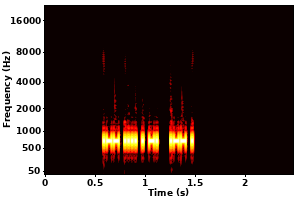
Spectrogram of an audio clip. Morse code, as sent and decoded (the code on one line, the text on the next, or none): .-- .... -. / .-- .
WHEN WE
